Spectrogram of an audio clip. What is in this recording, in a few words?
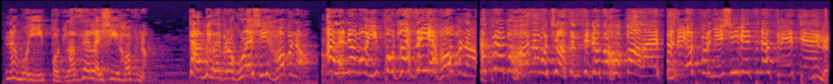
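female Czech drama mix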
